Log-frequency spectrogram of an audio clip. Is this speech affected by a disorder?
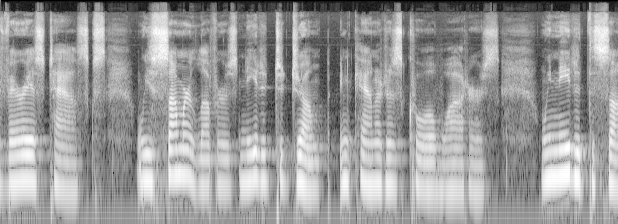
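No.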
